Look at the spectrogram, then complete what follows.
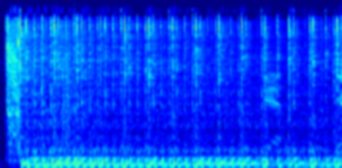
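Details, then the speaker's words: Engine running after a carburetor swap; even, strong lope holding steady, with only a loose tinny rattle from tools on top; it no longer falls on its face, and the engine sounds healthy. "Sounds like it's falling apart, but it's not. It's all these tools rattling on this. Gosh, that's It sounds healthy now."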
